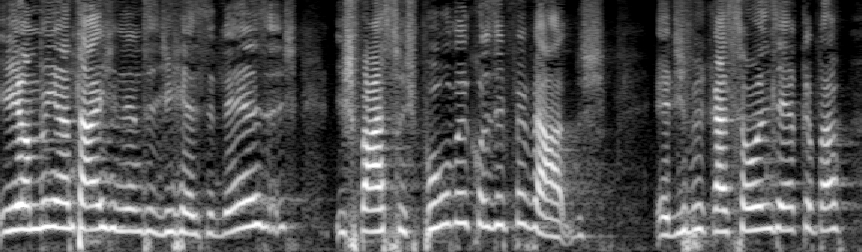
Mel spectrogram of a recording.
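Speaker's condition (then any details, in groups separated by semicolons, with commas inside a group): Cerebral palsy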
